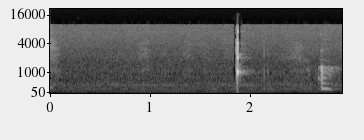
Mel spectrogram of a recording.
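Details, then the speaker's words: Hiccups: two brief, sharp hiccup sounds a little under a second apart in a quiet room; the speaker says the hiccups seem to make the person mad. "goodness. Oh, goodness. The hiccups make you mad? Oh, tell me about it."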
